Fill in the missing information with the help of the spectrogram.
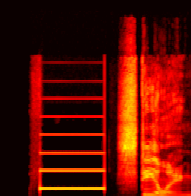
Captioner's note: beep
